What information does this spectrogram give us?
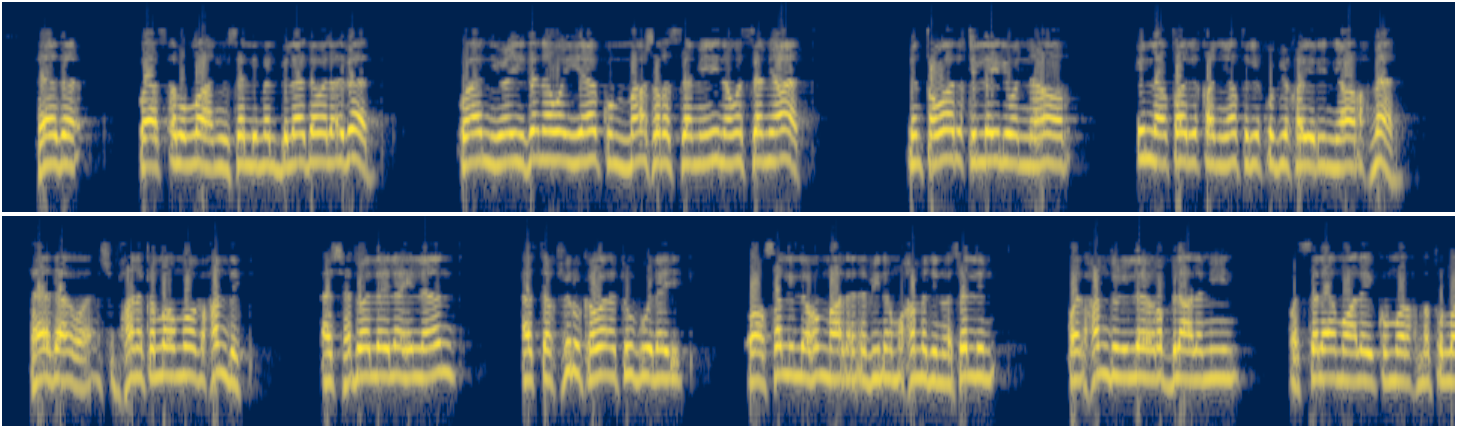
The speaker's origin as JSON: {"language": "Arabic", "country": "Egypt"}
